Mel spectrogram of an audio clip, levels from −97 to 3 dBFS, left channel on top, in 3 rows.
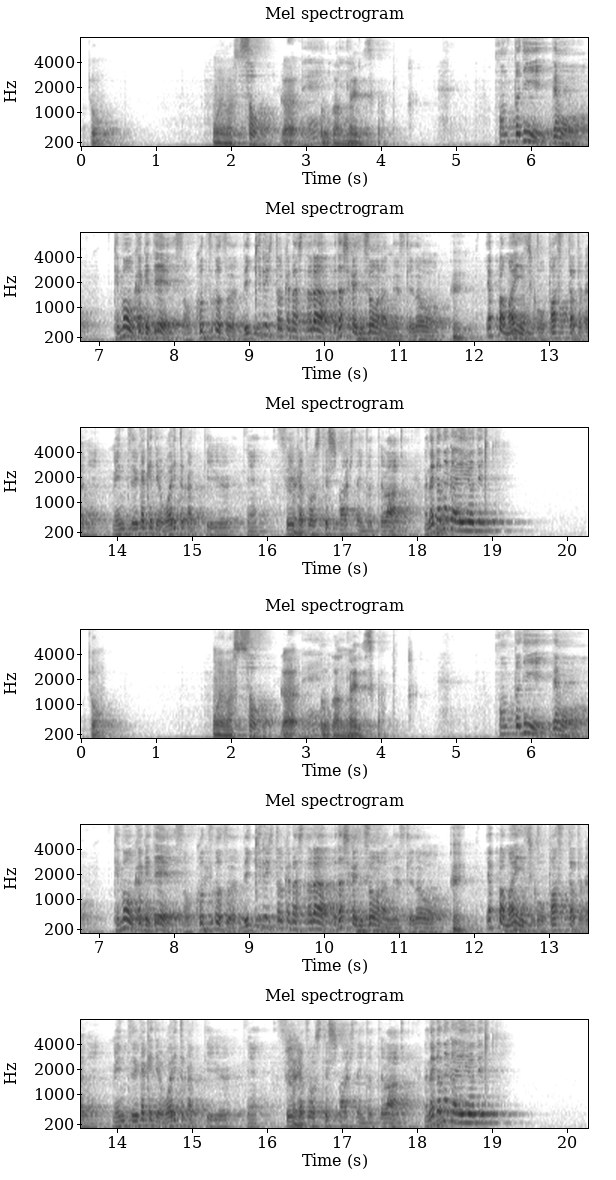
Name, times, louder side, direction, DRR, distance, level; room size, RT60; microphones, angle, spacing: voice 1, 1.8-2.2 2.7-2.9 3.2-4.1 8.4-8.5 11.7-11.9 16.2-16.5, right 2 dB, 80° right, 14 dB, 1.2 m, -32 dB
voice 2, 5.6-6.8 7.2-11.5 12.2-15.9 16.2-17.8 18.1-18.9, left 1 dB, 20° left, 6 dB, 2.9 m, -29 dB
25.0 x 24.0 x 7.9 m, 0.78 s
head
